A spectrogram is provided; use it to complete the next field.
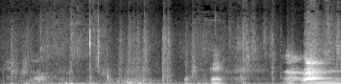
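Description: A dog gives a single loud bark near the end, after a few seconds of quieter shuffling and faint vocal sounds in the background.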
